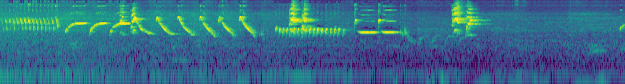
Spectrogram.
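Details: Canary of the AF type in song: a quick series of downward-sweeping whistled notes, then a buzzy rattle and scattered sharp chips, fading toward the end over low background rumble.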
